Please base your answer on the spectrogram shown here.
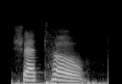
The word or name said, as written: chateau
